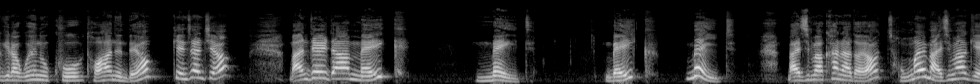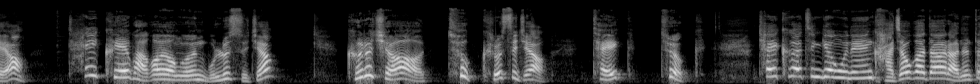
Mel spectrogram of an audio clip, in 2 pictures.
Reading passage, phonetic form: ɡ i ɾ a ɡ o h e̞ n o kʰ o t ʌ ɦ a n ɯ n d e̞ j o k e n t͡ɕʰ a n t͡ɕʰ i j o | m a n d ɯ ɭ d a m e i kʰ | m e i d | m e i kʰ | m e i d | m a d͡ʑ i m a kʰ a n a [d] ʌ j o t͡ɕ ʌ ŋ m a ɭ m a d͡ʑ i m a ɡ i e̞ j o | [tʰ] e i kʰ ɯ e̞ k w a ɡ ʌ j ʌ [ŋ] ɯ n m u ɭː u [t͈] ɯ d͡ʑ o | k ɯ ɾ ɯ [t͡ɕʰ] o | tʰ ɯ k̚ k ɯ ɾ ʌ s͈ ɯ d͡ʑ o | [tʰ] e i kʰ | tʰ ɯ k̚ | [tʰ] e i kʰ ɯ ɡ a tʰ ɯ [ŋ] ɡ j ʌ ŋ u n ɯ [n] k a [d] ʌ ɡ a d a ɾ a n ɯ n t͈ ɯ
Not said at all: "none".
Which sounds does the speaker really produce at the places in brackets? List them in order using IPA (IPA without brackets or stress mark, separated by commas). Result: d, tʰ, ŋ, s͈, t͡ɕʰ, tʰ, tʰ, n, n, d͡ʑ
